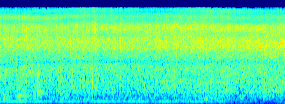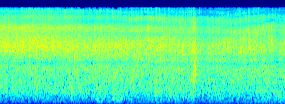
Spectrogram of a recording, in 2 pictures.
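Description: Chicken and artichoke hearts sizzling steadily in a hot sauté pan while red wine goes in to deglaze it. A single sharp click sounds near the end.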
